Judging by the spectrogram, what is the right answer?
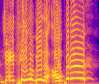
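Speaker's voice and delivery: loud, high disbelief; can't believe it, loud; incredulous question. Real, not acted. Shocked at ranking order.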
